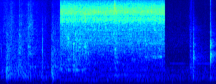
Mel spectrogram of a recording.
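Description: Water running hard from a tap, an even hiss that starts abruptly about a second in and cuts off suddenly about two seconds later. Before it there is a second of rustling, and near the end a short click.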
